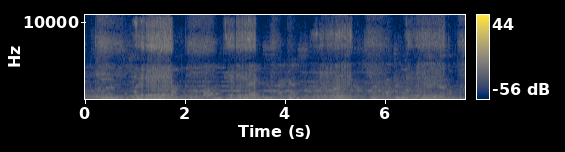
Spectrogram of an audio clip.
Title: Rocco the Bulldog Snores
